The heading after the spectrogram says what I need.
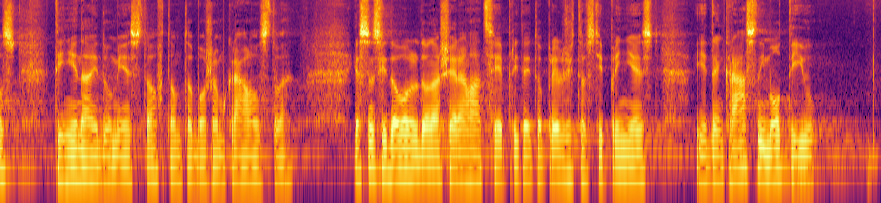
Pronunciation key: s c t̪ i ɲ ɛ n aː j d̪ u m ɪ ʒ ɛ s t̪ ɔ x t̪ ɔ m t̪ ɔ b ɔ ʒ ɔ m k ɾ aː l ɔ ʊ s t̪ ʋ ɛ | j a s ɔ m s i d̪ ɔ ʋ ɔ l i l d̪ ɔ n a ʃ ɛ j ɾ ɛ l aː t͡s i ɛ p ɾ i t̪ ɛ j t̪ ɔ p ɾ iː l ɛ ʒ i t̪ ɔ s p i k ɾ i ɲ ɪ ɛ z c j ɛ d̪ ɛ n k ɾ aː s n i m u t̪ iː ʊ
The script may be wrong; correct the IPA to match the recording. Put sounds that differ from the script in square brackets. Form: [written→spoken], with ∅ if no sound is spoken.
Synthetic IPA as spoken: s c t̪ i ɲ ɛ n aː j d̪ u m ɪ [ʒ→∅] ɛ s t̪ ɔ [x→f] t̪ ɔ m t̪ ɔ b ɔ ʒ ɔ m k ɾ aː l ɔ ʊ s t̪ ʋ ɛ | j a s ɔ m s i d̪ ɔ ʋ ɔ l i l d̪ ɔ n a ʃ ɛ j ɾ ɛ l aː t͡s i ɛ p ɾ i t̪ ɛ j t̪ ɔ p ɾ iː l ɛ ʒ i t̪ ɔ s [p→c] i [k→p] ɾ i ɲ ɪ ɛ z c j ɛ d̪ ɛ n k ɾ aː s n i m [u→ɔ] t̪ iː ʊ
